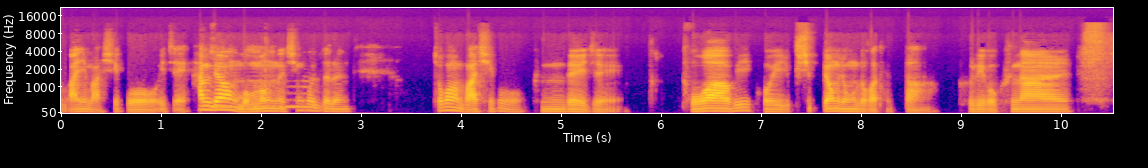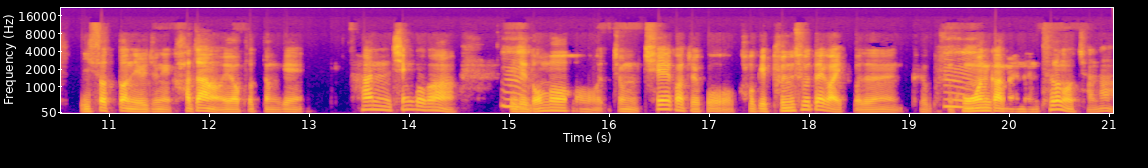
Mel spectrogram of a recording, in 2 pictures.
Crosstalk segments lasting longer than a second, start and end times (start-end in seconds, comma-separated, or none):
1.5-2.7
